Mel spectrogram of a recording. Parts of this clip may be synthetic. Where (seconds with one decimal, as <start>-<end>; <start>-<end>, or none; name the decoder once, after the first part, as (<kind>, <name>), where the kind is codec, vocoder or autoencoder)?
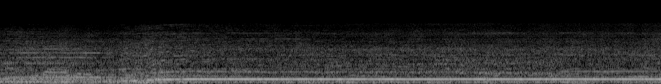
0.5-1.2 (codec, DAC); 3.4-6.6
